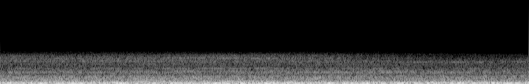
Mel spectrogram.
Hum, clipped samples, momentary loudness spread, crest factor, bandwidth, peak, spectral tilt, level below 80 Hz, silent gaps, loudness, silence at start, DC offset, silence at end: none; under 0.1%; 1 LU; 12 dB; 1.6 kHz; -2 dBFS; -10.5 dB/octave; -14 dBFS; none; -20 LUFS; 0 s; under 0.1%; 0 s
